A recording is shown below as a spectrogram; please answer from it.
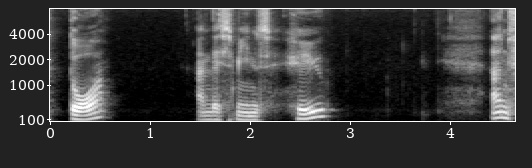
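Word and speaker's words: кто: the fourth word was maybe you find it hard to combine those two consonant sounds at the start but just try your best door and this means who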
